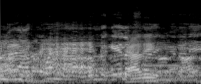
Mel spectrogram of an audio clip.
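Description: Sheep bleating among men's voices talking close by.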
